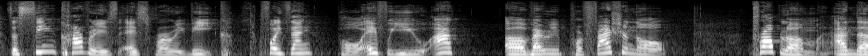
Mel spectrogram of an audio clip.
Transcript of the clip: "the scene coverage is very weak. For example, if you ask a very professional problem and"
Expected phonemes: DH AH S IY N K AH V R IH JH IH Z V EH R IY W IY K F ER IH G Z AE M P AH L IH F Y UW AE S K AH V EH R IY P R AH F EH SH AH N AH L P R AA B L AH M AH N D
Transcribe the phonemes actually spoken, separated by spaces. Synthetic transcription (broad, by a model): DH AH S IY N K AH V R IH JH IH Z V EH R IY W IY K F ER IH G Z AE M P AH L IH F Y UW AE K AH V EH R IY P R AH F EH SH AH N AH L P R AA B L AH M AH N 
